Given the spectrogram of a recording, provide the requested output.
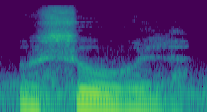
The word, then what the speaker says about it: Usul: This word in Arabic is pronounced Usul, Usul, Usul.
